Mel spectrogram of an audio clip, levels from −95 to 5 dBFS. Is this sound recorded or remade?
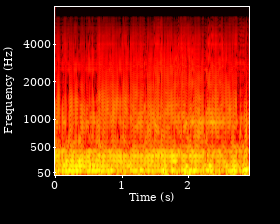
remade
